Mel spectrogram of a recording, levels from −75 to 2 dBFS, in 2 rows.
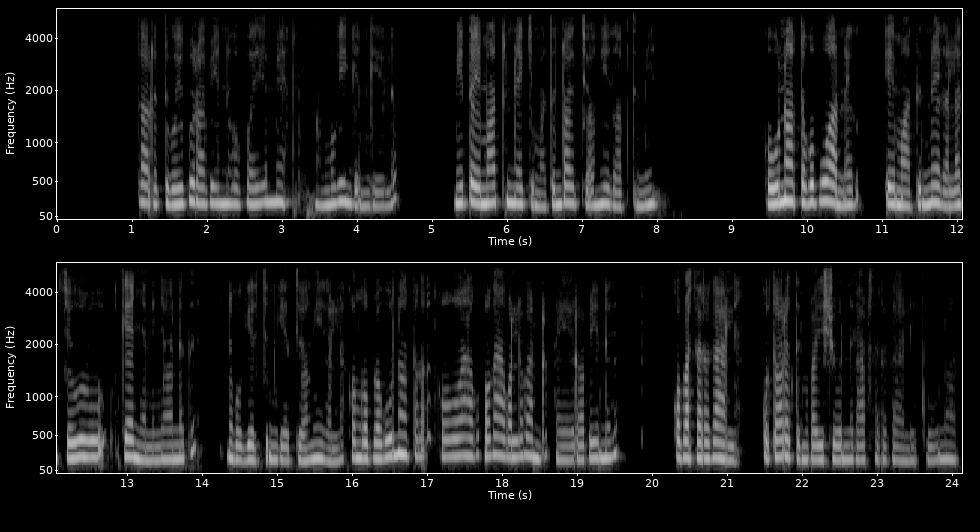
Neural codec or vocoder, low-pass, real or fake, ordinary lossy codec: none; 5.4 kHz; real; none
